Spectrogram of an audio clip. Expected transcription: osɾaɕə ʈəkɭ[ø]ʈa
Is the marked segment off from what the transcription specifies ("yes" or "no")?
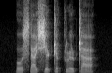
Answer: no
